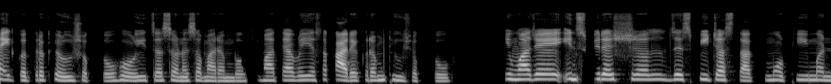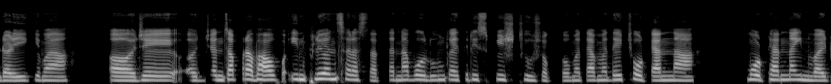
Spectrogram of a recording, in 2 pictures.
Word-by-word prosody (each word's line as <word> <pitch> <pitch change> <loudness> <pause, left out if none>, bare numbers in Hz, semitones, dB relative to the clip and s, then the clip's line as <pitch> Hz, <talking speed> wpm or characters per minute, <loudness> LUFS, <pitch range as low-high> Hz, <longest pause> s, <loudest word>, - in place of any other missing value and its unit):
एकत्र 200 -3 +1
खेळू 180 -5 0
शकतो, 170 -1 -6
होळीचा 185 -1 0
सणसमारंभ 170 -3 -1
किंवा 185 +4 -3
त्यावेळी 195 0 0
असा 200 +3 -4
कार्यक्रम 190 +1 +4
ठेवू 200 -3 -2
शकतो. 160 -2 -7 0.6
किंवा 230 -1 +5
जे 235 0 +5 0.2
इन्स्पिरेशनल 230 -1 +1
जे 230 0 +4
स्पीच 225 -1 -1
असतात. 205 -4 +1 0.2
मोठी 210 +1 -3
मंडळी 185 -2 +1
किंवा 185 -2 -1 0.4
अ, 185 -1 +4
जे 200 0 +2 0.4
अ, 185 - -3
ज्यांचा 200 +4 0
प्रभाव 225 -2 +5
इन्फ्लुएन्सर 245 0 +2
असतात. 195 -4 -4
त्यांना 205 0 -3
बोलवून 210 -1 -2
काहीतरी 220 +1 -3
स्पीच 220 -1 -4
ठेवू 205 - -3
शकतो. 175 0 -9
मग 190 - -4
त्यामध्ये 200 +2 -1
छोट्यांना, 195 -3 +1 0.6
मोठ्यांना 215 0 +2
इन्व्हाईट 190 -4 0
200 Hz, 135 wpm, -24 LUFS, 185-220 Hz, 0.6 s, किंवा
